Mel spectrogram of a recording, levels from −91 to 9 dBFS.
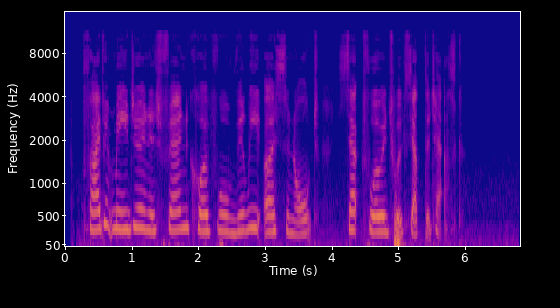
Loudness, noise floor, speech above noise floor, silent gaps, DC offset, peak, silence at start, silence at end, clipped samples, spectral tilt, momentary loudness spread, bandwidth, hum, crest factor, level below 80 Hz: -35 LUFS; -68 dBFS; 33 dB; none; under 0.1%; -16 dBFS; 0.25 s; 1 s; under 0.1%; -6.5 dB/octave; 12 LU; 11.5 kHz; none; 20 dB; -46 dBFS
